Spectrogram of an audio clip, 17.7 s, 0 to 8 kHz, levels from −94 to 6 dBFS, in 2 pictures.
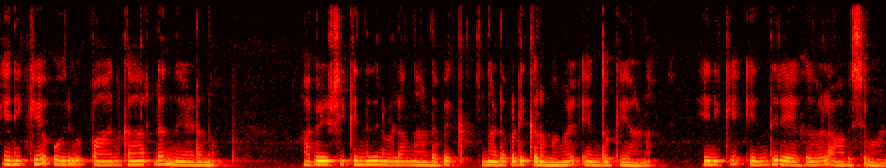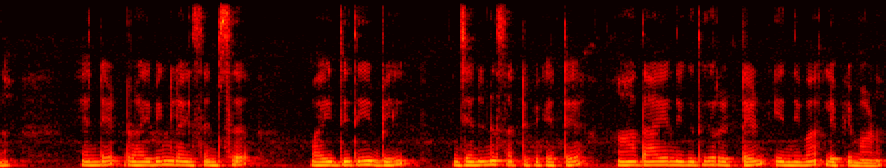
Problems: low volume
